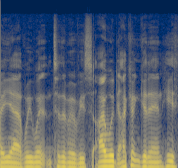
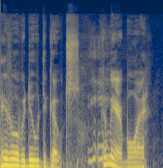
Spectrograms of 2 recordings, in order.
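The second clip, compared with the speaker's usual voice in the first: exaggerated put-on rural Virginia accent, higher and louder; 3 semitones higher, 5 dB louder than usual. Retelling taunting a kid in a wrestling game: put-on Virginia redneck accent. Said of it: "I turn full Virginia".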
